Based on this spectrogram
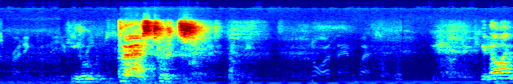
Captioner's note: murmuring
